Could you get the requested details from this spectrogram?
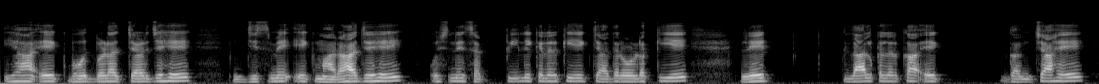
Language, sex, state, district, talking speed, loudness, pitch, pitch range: Hindi, male, Andhra Pradesh, Anantapur, 140 wpm, -22 LUFS, 140 Hz, 135-150 Hz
